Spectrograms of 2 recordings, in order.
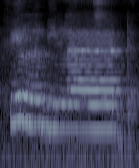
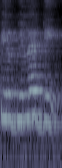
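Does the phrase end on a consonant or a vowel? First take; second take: consonant; vowel. First: The phrase ends on a stopped consonant. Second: The phrase ends with a final vowel sound. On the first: The speaker calls it right. "maka menjadi fil bilad" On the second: The speaker calls it wrong. "bila kita berhenti jangan dibaca fil biladi"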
